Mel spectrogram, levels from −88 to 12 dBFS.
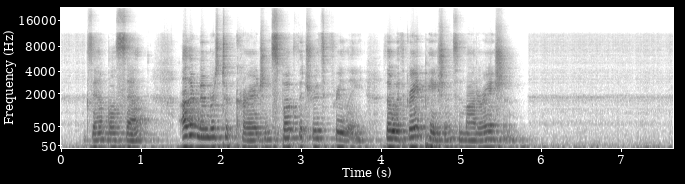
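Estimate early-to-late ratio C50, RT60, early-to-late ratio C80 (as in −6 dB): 9.5 dB, 0.60 s, 12.5 dB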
